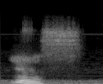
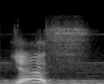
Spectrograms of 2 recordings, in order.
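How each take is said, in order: First: It is said plainly without emphasis. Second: It is said with excited emphasis.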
